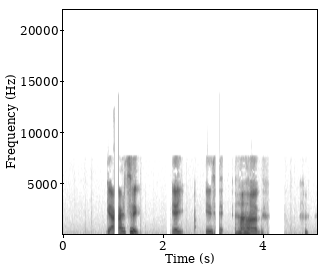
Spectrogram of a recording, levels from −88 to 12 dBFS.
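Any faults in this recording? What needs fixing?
Four blocks of digital silence: 1.02–1.12 s, 2.07–2.14 s, 3.04–3.13 s and 4.13–4.43 s. Sound cuts out with no fade; the 93 ms gaps fit an unfilled 4096-sample buffer. Give the audio thread more headroom or a larger buffer so output is always filled in time.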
